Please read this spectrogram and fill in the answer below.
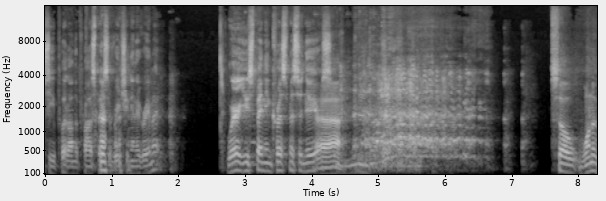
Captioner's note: laughter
